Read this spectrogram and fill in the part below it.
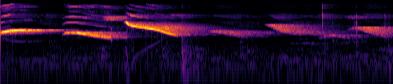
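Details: Green-winged saltator, a captive bird in Brazil recorded by its breeder on a phone, sings a continuous run of rich whistled notes, each phrase sweeping downward, strong at first and fading slightly toward the end.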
